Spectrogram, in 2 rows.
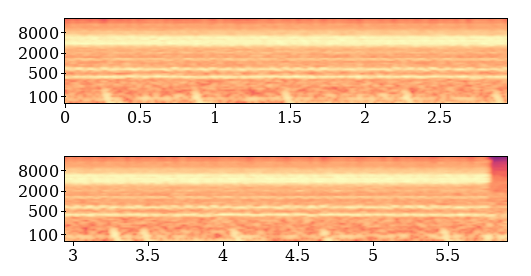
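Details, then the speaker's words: Mercedes S55 AMG supercharged M113K engine running: constant high-pitched squeal and rough whirr from worn water pump bearing after many miles; water pump being replaced. "Over a lot of miles and heavy use of the vehicle, the bearing start to wear and they can start to squeak and make some pretty rough noises. Let's have a listen to what the S54's water pump sounds like and that'll explain why we're changing it."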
